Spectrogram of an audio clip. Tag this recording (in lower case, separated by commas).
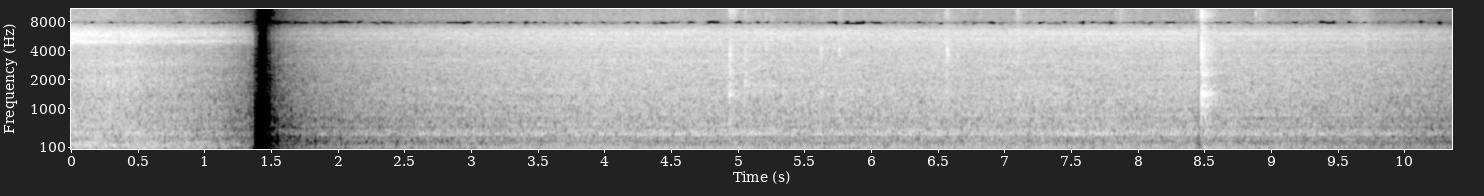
inside a small room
